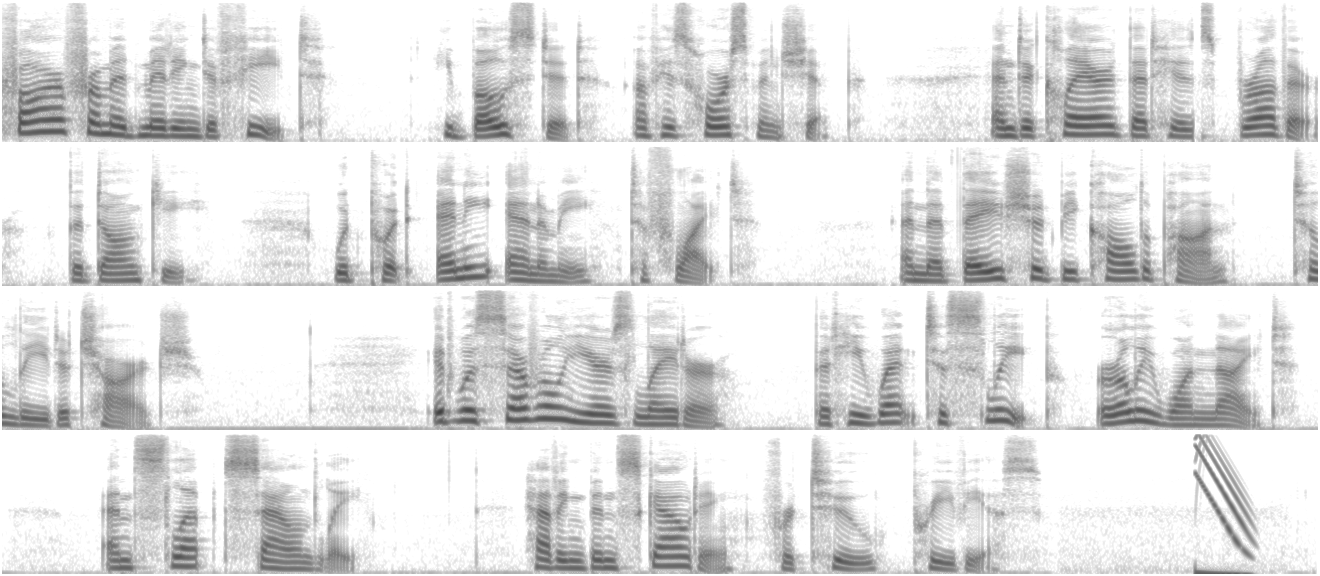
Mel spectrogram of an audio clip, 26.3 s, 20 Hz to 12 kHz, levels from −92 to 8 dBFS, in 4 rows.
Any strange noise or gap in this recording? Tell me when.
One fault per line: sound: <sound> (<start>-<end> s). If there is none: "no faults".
sound: dropout (6.0-6.0 s)
sound: chirp (25.7-26.0 s)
